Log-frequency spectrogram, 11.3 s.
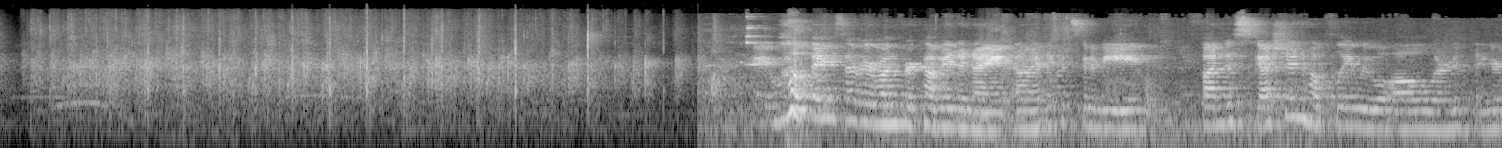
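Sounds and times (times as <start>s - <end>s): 
audience applause welcoming a reporter at a discussion event: 0.0s - 5.3s
speech: 5.8s - 11.2s.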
